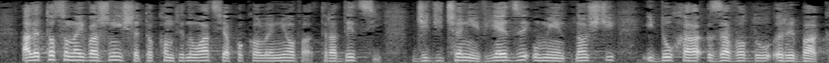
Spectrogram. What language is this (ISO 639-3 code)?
pol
